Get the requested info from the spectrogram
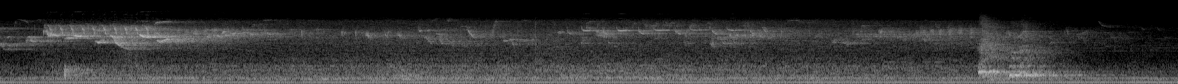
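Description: Birdsong, many overlapping chirps and short trills, played as a recorded sound effect over a steady low hum. A brief rushing noise comes about ten seconds in.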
